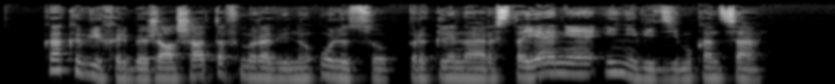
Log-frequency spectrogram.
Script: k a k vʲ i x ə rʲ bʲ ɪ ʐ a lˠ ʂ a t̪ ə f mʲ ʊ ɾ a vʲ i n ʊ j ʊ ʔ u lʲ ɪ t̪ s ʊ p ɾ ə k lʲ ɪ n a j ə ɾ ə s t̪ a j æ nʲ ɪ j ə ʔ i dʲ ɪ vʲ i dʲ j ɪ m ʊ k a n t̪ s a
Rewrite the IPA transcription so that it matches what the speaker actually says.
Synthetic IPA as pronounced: k a k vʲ i x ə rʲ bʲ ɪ ʐ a lˠ ʂ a t̪ ə f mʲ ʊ ɾ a vʲ i n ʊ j ʊ ʔ u lʲ ɪ t̪ s ʊ p ɾ ə k lʲ ɪ n a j ə ɾ ə s t̪ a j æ nʲ ɪ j ə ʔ i nʲ ɪ vʲ i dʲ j ɪ m u k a n t̪ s a

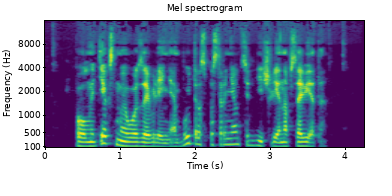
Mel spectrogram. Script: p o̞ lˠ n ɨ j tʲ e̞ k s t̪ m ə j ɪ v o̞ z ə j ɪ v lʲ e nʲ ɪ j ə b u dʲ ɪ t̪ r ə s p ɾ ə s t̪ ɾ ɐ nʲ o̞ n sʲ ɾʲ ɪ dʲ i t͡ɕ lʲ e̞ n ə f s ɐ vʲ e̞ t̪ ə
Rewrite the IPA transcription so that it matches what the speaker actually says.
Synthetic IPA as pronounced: p o̞ lˠ n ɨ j tʲ e̞ k s t̪ m ə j ɪ v o̞ z ə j ɪ v lʲ e nʲ ɪ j ə b u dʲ ɪ t̪ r ə s p ɾ ə s t̪ ɾ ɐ nʲ o̞ n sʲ ɾʲ ɪ dʲ i t͡ɕ lʲ e̞ n ə f s ɐ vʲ e̞ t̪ ə

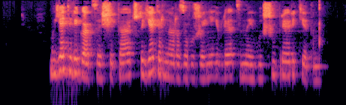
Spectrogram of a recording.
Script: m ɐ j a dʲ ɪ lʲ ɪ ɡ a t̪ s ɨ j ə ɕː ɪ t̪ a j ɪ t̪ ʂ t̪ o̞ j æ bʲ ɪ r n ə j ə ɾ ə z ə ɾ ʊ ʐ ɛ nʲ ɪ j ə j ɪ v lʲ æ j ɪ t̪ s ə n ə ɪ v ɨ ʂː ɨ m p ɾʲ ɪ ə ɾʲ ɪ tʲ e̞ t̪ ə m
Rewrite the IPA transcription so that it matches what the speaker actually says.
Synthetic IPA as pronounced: m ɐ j a dʲ ɪ lʲ ɪ ɡ a t̪ s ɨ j ə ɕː ɪ t̪ a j ɪ t̪ ʂ t̪ o̞ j æ dʲ ɪ r n ə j ə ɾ ə z ə ɾ ʊ ʐ ɛ nʲ ɪ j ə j ɪ v lʲ æ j ɪ t̪ s ə n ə ɪ v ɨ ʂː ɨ m p ɾʲ ɪ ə ɾʲ ɪ tʲ e̞ t̪ ə m

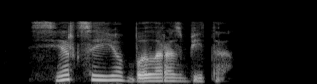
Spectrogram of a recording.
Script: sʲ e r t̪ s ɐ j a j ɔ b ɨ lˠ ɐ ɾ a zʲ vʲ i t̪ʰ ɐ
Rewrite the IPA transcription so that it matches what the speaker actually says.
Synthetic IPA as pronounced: sʲ ɛ r t̪ s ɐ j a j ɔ b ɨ lˠ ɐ ɾ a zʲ bʲ i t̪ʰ ɐ

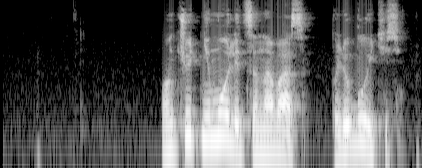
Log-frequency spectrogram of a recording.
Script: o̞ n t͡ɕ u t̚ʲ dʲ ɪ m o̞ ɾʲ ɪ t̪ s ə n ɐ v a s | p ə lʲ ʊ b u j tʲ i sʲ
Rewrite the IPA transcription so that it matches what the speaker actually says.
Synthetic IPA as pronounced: o̞ n t͡ɕ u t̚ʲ nʲ ɪ m o̞ lʲ ɪ t̪ s ə n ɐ v a s | p ə lʲ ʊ b u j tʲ ɪ sʲ

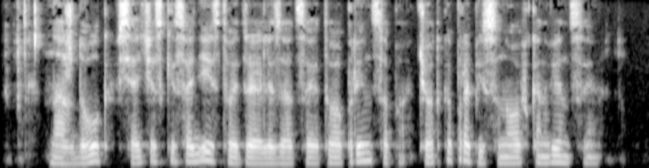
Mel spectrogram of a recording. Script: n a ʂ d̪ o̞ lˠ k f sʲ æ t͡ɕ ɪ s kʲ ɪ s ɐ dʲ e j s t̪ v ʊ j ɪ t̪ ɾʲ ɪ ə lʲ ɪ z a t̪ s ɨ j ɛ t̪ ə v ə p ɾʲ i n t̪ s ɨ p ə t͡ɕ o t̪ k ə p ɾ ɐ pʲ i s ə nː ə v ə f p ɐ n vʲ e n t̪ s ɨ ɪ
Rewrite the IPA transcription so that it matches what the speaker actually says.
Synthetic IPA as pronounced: n a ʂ d̪ o̞ lˠ k f sʲ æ t͡ɕ ɪ s kʲ ɪ s ɐ dʲ e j s t̪ v ʊ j ɪ t̪ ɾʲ ɪ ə lʲ ɪ z a t̪ s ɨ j ɛ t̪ ə v ə p ɾʲ i n t̪ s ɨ p ə t͡ɕ o t̪ k ə p ɾ ɐ pʲ i s ə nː ə v ə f k ɐ n vʲ e n t̪ s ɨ ɪ

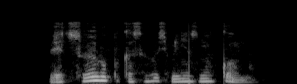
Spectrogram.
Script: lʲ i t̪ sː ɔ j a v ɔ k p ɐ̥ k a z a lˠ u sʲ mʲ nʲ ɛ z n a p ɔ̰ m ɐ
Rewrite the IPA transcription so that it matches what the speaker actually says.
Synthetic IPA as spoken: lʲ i t̪ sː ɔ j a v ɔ p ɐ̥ k a z a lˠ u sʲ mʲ nʲ ɛ z n a k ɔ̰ m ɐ

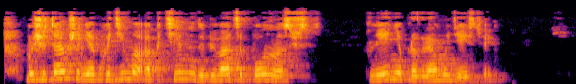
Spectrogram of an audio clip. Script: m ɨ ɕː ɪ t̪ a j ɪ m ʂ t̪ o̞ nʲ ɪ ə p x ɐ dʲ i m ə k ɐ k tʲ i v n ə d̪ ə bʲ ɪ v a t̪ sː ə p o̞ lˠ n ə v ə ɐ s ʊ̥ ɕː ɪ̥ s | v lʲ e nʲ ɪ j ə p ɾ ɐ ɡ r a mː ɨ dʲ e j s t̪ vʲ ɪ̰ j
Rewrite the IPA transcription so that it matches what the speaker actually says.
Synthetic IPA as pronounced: m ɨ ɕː ɪ t̪ a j ɪ m ʂ t̪ o̞ nʲ ɪ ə p x ɐ dʲ i m ə ʔ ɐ k tʲ i v n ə d̪ ə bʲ ɪ v a t̪ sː ə p o̞ lˠ n ə v ə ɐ s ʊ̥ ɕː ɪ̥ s | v lʲ e nʲ ɪ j ə p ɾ ɐ ɡ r a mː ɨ dʲ e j s t̪ vʲ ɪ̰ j

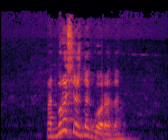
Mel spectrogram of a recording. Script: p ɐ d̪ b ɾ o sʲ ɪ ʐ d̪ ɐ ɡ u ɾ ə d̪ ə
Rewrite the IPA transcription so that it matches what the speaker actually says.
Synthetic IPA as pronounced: p ɐ d̪ b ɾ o sʲ ɪ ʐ d̪ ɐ ɡ o ɾ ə d̪ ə

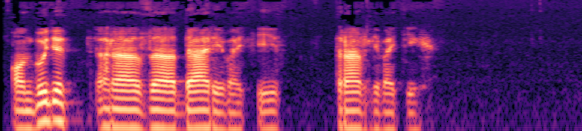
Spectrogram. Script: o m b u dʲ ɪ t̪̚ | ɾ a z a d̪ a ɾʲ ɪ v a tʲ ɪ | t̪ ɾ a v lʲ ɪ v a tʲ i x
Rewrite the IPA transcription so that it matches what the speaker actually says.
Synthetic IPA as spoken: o n b u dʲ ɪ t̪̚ | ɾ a z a d̪ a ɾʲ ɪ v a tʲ i | t̪ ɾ a v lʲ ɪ v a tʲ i x

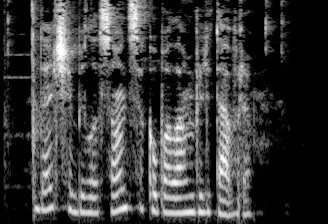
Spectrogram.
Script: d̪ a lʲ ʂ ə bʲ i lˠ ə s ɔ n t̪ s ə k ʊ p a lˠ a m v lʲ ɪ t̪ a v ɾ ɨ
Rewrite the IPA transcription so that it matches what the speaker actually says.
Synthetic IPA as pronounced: d̪ a lʲ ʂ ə bʲ i lˠ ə s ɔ n t̪ s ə k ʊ p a lˠ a m v lʲ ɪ t̪ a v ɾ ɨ

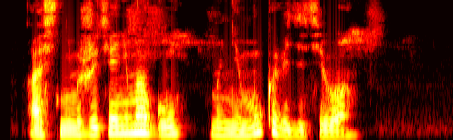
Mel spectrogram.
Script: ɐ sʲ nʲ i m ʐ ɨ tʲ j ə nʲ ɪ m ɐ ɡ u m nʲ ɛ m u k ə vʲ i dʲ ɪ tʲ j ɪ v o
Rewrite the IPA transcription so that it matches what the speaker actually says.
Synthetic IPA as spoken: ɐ sʲ nʲ i m ʐ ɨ tʲ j a nʲ ɪ m ɐ ɡ u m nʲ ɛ m u k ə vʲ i dʲ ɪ tʲ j ɪ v o

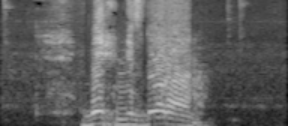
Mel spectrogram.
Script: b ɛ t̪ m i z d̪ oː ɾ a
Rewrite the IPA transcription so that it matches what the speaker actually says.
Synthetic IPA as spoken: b i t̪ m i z d̪ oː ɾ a

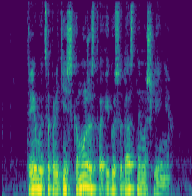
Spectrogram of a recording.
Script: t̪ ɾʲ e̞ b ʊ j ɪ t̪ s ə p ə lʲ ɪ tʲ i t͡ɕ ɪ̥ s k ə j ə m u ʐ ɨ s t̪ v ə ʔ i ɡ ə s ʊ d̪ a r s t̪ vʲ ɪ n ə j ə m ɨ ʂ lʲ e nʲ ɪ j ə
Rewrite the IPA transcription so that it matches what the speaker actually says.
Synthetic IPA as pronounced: t̪ ɾʲ e̞ b ʊ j ɪ t̪ s ə p ə lʲ ɪ tʲ i t͡ɕ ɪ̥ s k ə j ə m u ʐ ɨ s t̪ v ə ʔ i ɡ ə s ʊ d̪ a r s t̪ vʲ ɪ n ə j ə m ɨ ʂ lʲ e nʲ ɪ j ə

